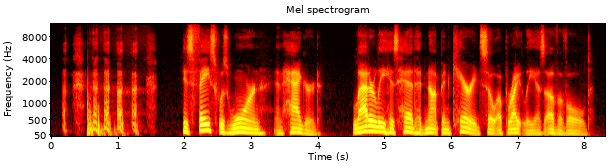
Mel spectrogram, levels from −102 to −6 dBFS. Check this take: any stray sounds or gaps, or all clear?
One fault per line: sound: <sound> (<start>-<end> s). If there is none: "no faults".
sound: laugh (0.2-1.6 s)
